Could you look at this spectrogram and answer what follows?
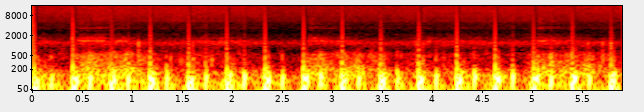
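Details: Heart sounds recorded after 4 minutes of step-up exercise: rapid, strong, regular thumps of a pounding heart at about 155 beats a minute, a fast heartbeat after exercise.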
